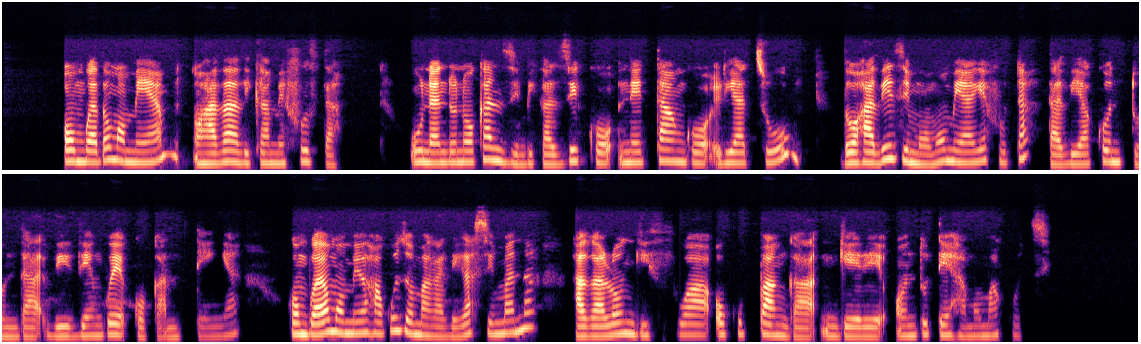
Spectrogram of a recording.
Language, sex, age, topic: Oshiwambo, female, 25-35, agriculture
